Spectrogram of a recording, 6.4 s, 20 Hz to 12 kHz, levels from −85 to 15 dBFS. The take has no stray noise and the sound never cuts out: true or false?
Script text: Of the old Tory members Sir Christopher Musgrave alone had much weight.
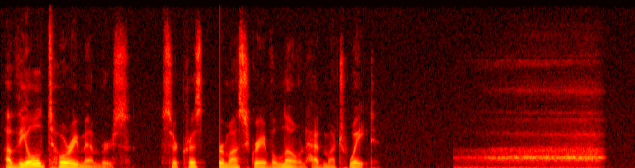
false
